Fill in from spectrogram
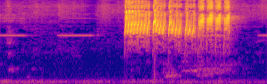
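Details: Flamboyan bird in chatty 'ngebren' song, rapid and shrill: after nearly two quiet seconds, a loud stream of high, grating, fast-pulsed notes runs for about a second and a half, breaking into quick separate chirps at the end.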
